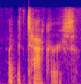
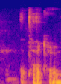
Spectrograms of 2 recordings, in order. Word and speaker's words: attackers: word attackers justable yeah attackers uh and I said AR yeah yeah yeah uhuh yeah so you just want to stress the the second syllable attackers attack Cur yeah there you go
